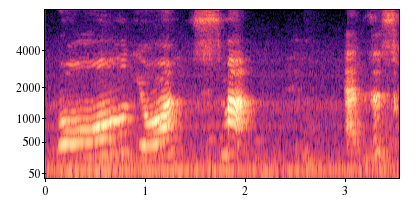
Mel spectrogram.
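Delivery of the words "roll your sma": very slow, high-pitched class chant; drawn-out cheer. Pretend. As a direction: stretch each word, pitch climbing.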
